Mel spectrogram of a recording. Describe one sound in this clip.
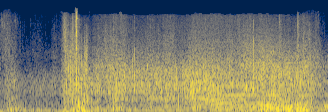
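Tall grass rustles as someone pushes through it.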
